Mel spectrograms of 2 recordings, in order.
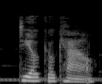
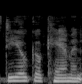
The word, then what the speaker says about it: Diogo Cão: Diogo cão Diogo cão Portuguese pronunciation anglicized as Diogo caman also known as Diego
